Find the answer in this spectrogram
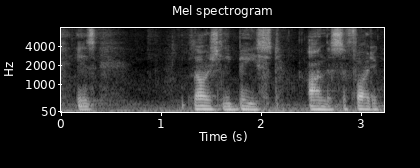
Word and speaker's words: Sephardic: And this pronunciation of Hebrew is largely based on the Sephardic pronunciation of Hebrew.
